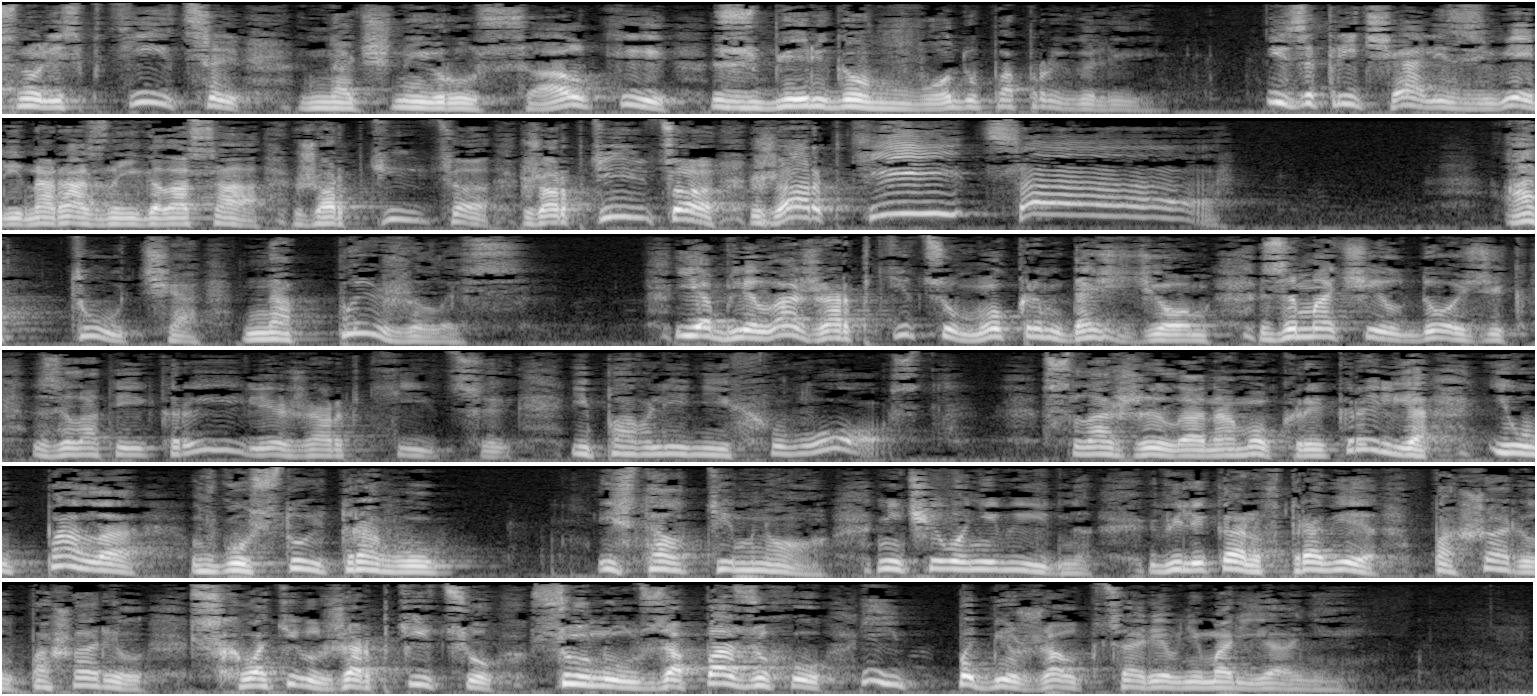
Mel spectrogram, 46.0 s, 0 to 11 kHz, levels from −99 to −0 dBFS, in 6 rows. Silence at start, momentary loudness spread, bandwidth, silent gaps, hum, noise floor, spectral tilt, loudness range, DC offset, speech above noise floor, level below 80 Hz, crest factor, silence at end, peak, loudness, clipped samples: 0 s; 13 LU; 11 kHz; none; none; -61 dBFS; -5 dB/octave; 9 LU; under 0.1%; 42 dB; -52 dBFS; 20 dB; 0.95 s; 0 dBFS; -19 LUFS; under 0.1%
